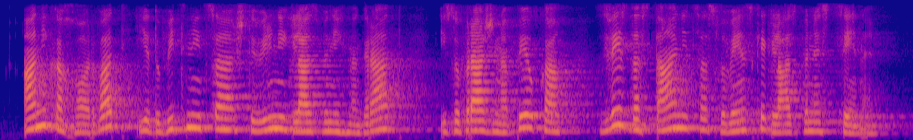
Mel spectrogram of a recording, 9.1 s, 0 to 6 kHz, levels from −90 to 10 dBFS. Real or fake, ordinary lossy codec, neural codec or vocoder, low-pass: real; AAC, 24 kbps; none; 5.4 kHz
